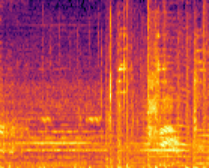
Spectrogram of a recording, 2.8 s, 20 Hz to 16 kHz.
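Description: In Red Dead Redemption 2, a horse's hooves clop in a quick, rhythmic beat close by, followed by a loud neigh and snorting, with a faint voice underneath.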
